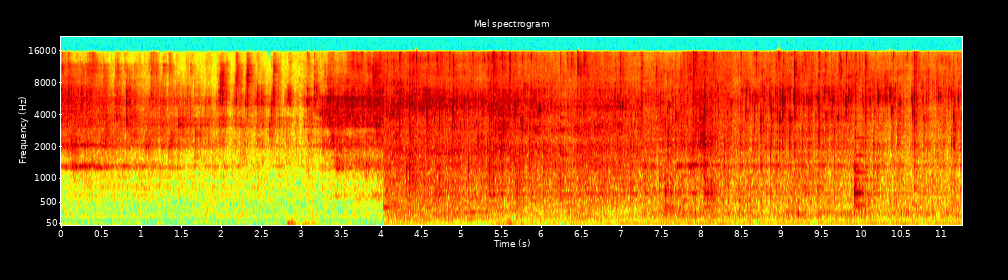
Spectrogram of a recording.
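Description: Marinated chicken drumsticks shallow-frying in hot oil in a cast-iron pan: a steady sizzle that gets louder about four seconds in, with short clicks and scrapes as the pieces are turned.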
